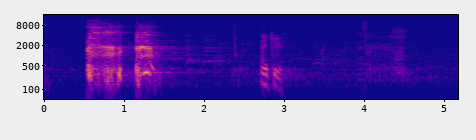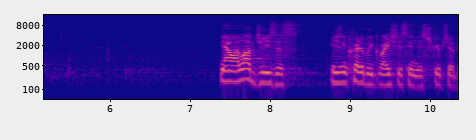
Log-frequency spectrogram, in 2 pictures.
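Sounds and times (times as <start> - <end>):
person coughing harshly: 0.5 - 1.6
speech: 2.7 - 3.1, 7.4 - 10.3.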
